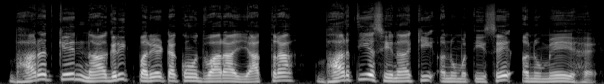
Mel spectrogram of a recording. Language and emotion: Hindi, neutral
